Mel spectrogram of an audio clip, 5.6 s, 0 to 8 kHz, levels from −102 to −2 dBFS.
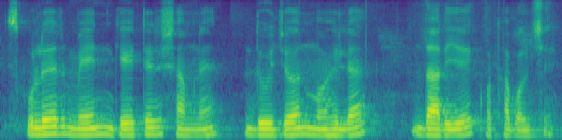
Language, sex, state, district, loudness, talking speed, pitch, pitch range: Bengali, male, Tripura, South Tripura, -18 LUFS, 130 wpm, 130 Hz, 125-140 Hz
